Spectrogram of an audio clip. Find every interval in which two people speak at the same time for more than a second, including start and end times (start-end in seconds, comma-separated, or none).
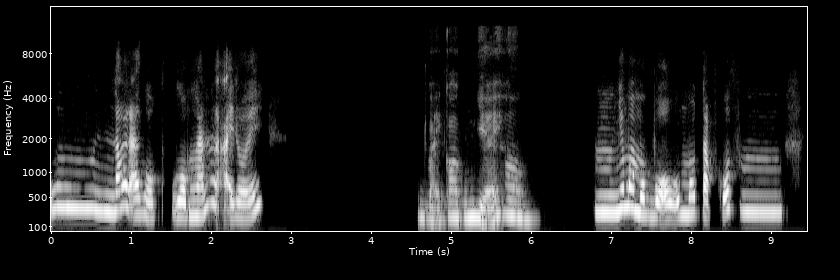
none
